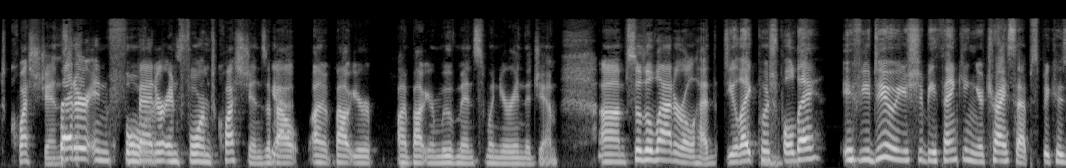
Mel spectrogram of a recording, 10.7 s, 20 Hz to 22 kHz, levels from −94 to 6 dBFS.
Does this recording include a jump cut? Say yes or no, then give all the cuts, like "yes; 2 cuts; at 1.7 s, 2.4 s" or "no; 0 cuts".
yes; 1 cut; at 7.1 s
